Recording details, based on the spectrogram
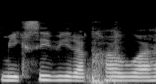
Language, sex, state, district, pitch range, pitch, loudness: Hindi, female, Jharkhand, Deoghar, 180-190 Hz, 185 Hz, -15 LUFS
